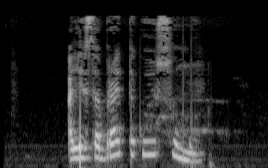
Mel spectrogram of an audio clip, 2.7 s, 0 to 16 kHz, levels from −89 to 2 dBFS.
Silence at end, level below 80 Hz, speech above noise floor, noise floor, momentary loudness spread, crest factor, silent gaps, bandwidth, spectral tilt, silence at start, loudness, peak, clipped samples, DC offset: 0.65 s; -52 dBFS; 43 dB; -65 dBFS; 10 LU; 18 dB; none; 11.5 kHz; -4 dB/octave; 0.7 s; -22 LUFS; -6 dBFS; under 0.1%; under 0.1%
